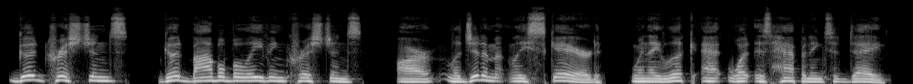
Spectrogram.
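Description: A man with an Appalachian accent speaks fairly slowly at a fairly high pitch in a dark, mellow tone, with ordinary pitch variation and very even loudness, in a dry, close sound with no echo on a very clean recording over a silent background. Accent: Appalachian Southern US. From Tennessee mountains (Appalachia). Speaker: evangelist, author.

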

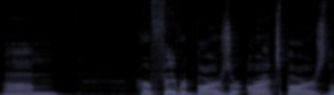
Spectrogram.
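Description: With fairly even intonation, a man talks at a fairly slow pace in an unremarkable speaking voice. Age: 50s. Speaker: fitness podcast host and musician. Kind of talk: casual interview.

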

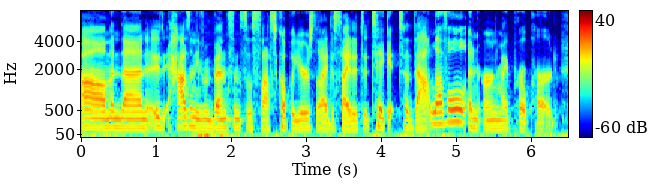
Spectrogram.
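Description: On a very clean recording with a silent background, a woman with a very deep, low voice talks at a fairly quick pace with ordinary pitch variation and hardly any pauses. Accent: American. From US, Idaho. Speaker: legal brothel sex worker. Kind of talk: podcast interview.

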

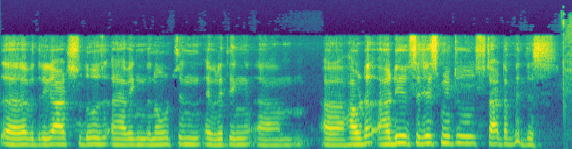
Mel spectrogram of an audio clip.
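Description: Over noticeable background noise, a high-pitched man with an Indian accent talks fairly quickly with fairly even intonation and hardly any pauses. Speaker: caller, exam candidate. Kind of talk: call-in question. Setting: online call. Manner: halting.

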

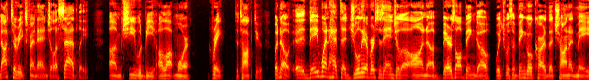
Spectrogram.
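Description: A man speaks with a bright, sharp tone and ordinary pitch variation. The background is quiet. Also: medium pitch for a man, moderate pace. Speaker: co-host, reality TV commentator. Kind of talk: casual chat.

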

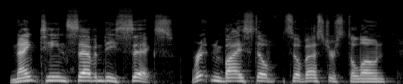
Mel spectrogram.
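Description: A man with a normal speaking voice at a fairly high pitch, at a fairly slow pace, on a very clean recording with a silent background. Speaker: podcast host. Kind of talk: casual chat.

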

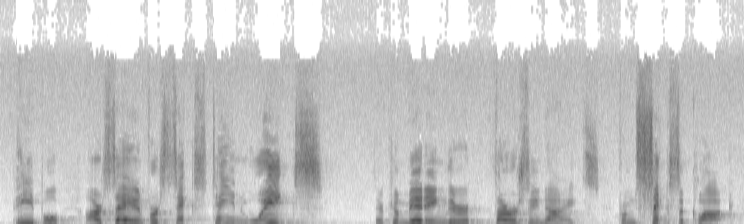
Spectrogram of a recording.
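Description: Talking very slowly with a Tennessee accent, this man has an extremely high pitch that swings very widely. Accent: Southern US (Tennessee). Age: 40s. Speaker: pastor. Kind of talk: early-2000s Southern Baptist evening sermon, fervent revival-style exhortation. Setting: church service. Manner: impassioned, rising preacher's cadence with repeated emphatic phrases.

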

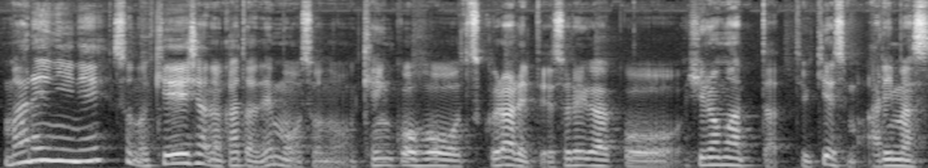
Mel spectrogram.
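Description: At a fairly quick pace, a man with a plain, everyday voice speaks at a fairly high pitch with lively intonation. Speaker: podcast host, healer. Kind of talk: solo talk monologue. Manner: relaxed, many fillers.

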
